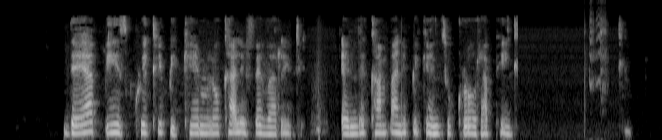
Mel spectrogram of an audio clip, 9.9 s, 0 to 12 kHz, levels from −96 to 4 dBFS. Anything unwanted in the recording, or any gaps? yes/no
yes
